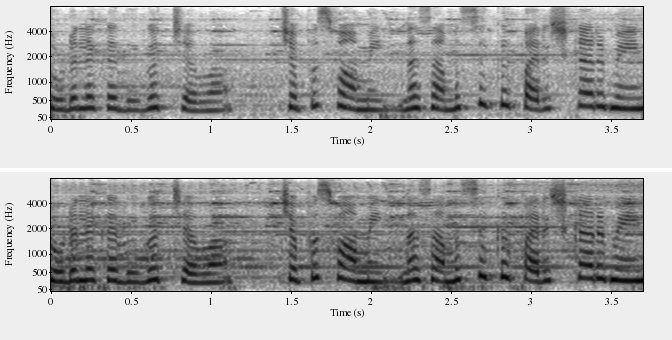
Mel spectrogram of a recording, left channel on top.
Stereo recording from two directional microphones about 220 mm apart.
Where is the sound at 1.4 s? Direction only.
20° right (ahead or behind).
